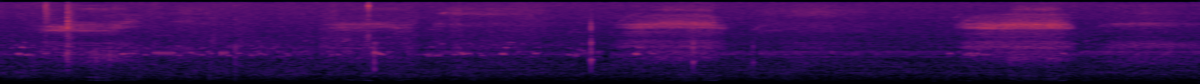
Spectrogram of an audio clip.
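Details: Soft, airy, whistling snore sounds recurring every few seconds over background hiss; light snoring.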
